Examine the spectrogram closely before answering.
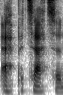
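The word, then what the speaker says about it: Ekpiteta: for um for Blackpool it's a silent k I couldn't believe it I was trying to work out how he say his name I was like eeta but I've heard him say his name and that K was certainly silent so it is EPA not not Etta or anything like that so it's back with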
